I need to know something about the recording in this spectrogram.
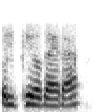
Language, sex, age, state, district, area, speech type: Hindi, female, 45-60, Uttar Pradesh, Hardoi, rural, conversation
